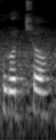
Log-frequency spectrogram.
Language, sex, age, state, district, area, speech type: Odia, female, 18-30, Odisha, Koraput, urban, read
